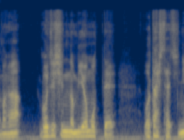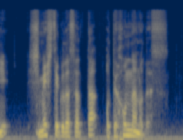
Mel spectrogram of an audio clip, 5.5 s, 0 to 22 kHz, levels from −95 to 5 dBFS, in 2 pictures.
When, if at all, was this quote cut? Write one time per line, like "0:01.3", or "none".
none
